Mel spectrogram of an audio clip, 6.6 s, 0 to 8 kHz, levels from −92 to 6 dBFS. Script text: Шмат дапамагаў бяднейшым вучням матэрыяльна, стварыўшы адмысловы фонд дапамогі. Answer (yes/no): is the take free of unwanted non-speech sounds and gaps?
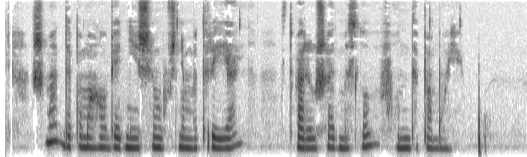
yes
